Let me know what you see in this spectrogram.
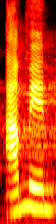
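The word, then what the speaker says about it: אמן: Tapi yang ada Alef, Mem, dan Nun, dibacanya Amin.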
